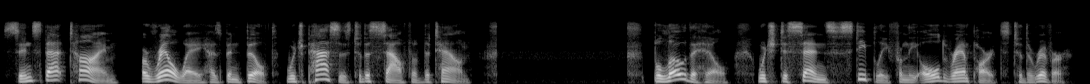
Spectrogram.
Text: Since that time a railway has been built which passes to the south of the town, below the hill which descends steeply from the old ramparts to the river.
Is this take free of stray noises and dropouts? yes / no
yes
